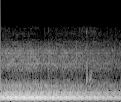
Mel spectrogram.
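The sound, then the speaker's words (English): A steady, droning engine of a fast-moving car hums at a constant pitch as it drives along on a windy night with a car door open, loud at first, then easing slightly quieter over a few seconds. No voices. “A fast-moving car, a windy night, an open door, and...”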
